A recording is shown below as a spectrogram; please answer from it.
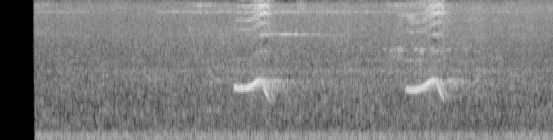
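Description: Asian koel giving two loud, rising whistled notes about three seconds apart, over a steady low rumble of traffic.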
